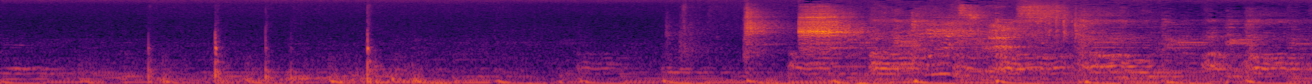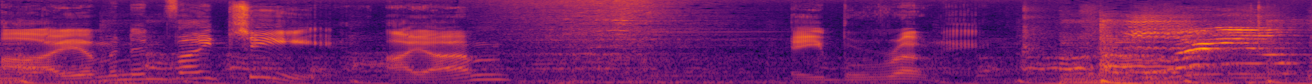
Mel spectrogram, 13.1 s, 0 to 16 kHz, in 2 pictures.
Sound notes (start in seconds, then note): 0.7 kNOck knOCk knock-knock, KNOCK; 3.5 door creaks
